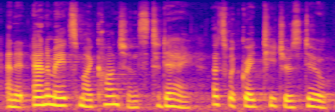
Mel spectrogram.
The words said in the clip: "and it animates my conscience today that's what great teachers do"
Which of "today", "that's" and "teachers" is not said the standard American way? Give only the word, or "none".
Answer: none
